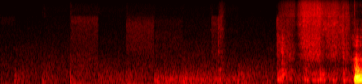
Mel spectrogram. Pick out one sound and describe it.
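A pencil scratches across paper in short strokes.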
